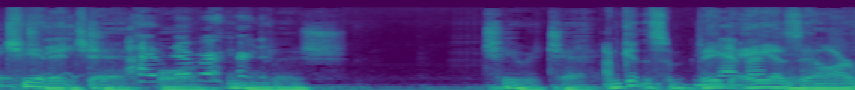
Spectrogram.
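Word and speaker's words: Cirice: Chiriche. Okay. Chiriche. I've never heard English. Chiriche.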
